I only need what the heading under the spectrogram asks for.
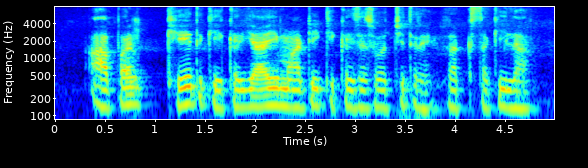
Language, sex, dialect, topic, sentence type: Bhojpuri, male, Western, agriculture, question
